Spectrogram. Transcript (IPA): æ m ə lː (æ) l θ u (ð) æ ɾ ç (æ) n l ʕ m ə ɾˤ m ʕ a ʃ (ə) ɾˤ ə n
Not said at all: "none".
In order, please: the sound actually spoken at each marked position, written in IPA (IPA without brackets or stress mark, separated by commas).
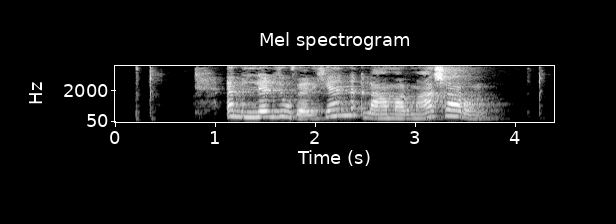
æ, v, æ, ɑ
